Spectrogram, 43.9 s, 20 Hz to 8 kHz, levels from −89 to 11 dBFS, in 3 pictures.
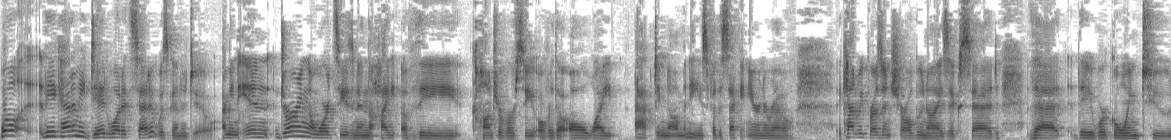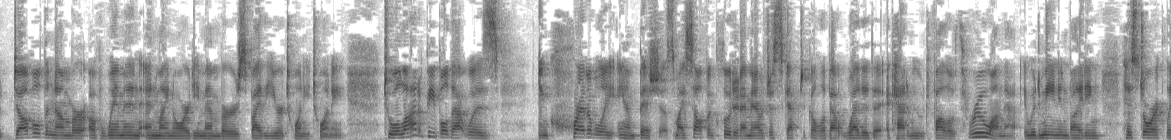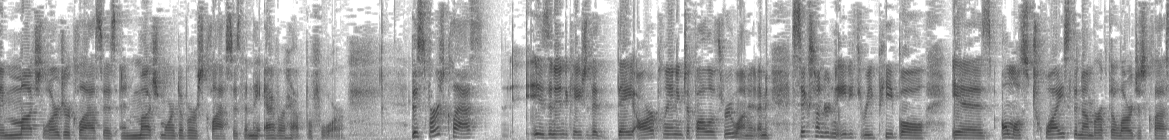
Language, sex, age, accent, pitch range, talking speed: English, female, 30-49, American, 145-170 Hz, 180 wpm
